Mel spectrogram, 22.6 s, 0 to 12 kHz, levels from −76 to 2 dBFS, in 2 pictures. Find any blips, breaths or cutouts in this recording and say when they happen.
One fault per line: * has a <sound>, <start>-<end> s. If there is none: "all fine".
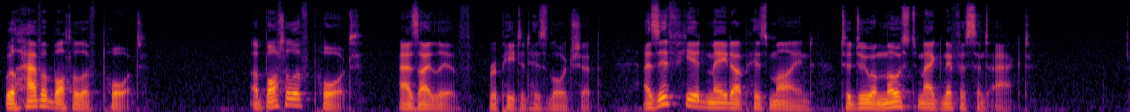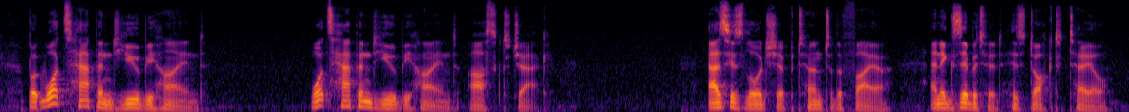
all fine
